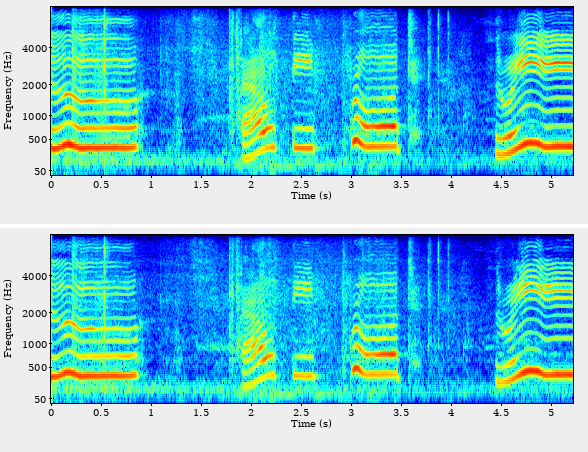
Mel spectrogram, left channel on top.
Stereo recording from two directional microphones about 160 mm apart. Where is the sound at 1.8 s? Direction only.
85° left.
